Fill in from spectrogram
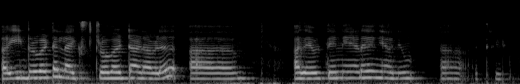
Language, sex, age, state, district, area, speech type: Malayalam, female, 18-30, Kerala, Wayanad, rural, spontaneous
